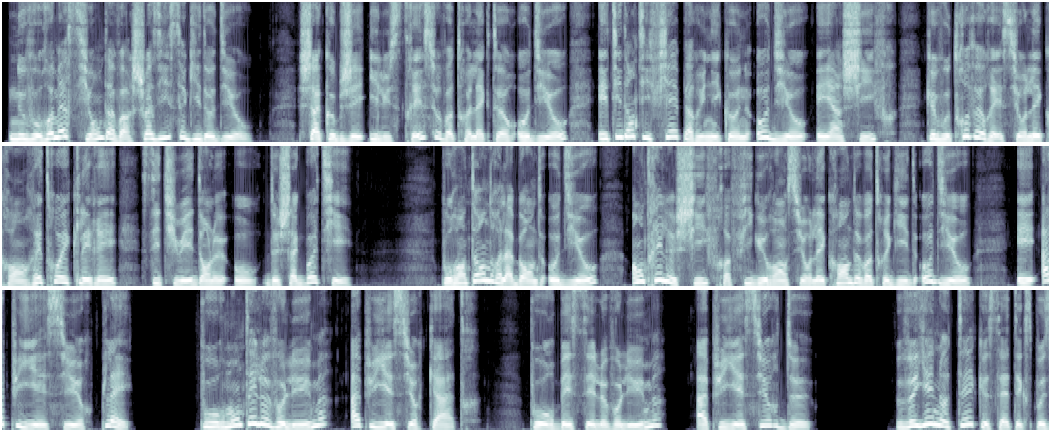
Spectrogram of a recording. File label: French; King Tut Tour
